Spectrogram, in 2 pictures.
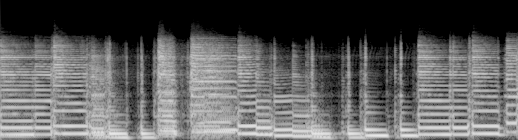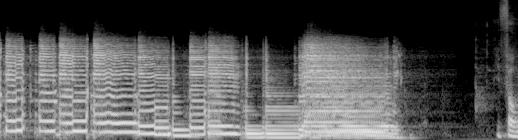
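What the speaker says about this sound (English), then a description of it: "Let's try some overdrive for some bluesy tones." An electric guitar played through overdrive on a Nux Cerberus multi-effects pedal with spring reverb plays a bluesy phrase of quick, articulated notes and sustained bends, ending in a ringing chord that decays into near silence.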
